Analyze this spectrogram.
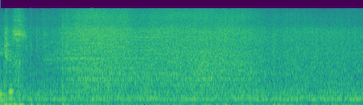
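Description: Egg batter sizzles steadily in a hot frying pan.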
